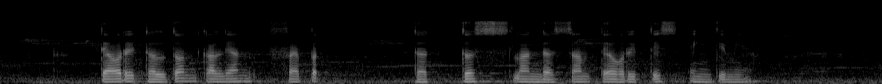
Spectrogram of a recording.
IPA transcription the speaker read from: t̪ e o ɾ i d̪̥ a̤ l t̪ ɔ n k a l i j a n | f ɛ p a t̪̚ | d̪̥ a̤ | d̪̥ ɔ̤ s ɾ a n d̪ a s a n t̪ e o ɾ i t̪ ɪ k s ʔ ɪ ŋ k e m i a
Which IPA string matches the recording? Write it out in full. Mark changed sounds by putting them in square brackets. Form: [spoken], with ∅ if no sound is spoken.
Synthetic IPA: t̪ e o ɾ i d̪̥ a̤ l t̪ ɔ n k a l i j a n | f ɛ p [ə] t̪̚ | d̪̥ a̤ | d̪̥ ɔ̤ s [l] a n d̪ a s a n t̪ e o ɾ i t̪ ɪ [∅] s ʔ ɪ ŋ k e m i a

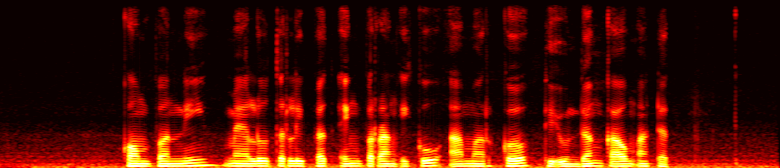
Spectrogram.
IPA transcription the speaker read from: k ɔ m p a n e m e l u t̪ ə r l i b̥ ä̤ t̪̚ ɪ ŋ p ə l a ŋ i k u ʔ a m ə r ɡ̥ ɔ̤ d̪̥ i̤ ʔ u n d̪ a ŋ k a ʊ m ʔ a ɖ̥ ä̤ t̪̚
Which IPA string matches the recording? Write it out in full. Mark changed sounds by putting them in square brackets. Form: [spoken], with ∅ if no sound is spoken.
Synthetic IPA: k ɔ m p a n [i] m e l u t̪ ə r l i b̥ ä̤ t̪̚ ɪ ŋ p ə [ɾ] a ŋ i k u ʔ a m [a] r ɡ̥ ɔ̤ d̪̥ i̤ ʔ u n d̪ a ŋ k a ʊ m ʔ a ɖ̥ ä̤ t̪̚

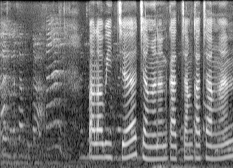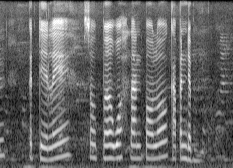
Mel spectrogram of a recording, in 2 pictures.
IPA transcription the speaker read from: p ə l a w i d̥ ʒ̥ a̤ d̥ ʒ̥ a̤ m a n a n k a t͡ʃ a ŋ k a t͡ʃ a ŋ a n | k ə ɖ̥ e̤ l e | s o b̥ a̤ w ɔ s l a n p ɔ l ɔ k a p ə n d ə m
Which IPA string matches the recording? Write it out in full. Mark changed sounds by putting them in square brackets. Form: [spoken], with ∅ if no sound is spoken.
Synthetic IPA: p [a] l a w i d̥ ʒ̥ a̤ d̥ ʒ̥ a̤ [ŋ] a n a n k a t͡ʃ a ŋ k a t͡ʃ a ŋ a n | k ə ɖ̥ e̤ l e | s o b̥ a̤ w ɔ [h] l a n p ɔ l ɔ k a p ə n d ə m

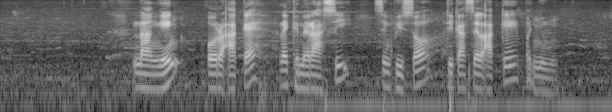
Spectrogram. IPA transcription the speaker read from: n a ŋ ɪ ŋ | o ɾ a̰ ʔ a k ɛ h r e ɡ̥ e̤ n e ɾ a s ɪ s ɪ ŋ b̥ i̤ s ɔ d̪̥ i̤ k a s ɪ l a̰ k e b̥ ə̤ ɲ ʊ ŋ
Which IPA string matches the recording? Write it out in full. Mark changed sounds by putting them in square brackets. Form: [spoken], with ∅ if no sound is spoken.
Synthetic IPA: n a ŋ ɪ ŋ | o ɾ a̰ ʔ a k ɛ h r e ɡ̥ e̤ n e ɾ a s [i] s ɪ ŋ b̥ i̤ s ɔ d̪̥ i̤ k a s ɪ l a̰ k e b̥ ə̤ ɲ ʊ ŋ

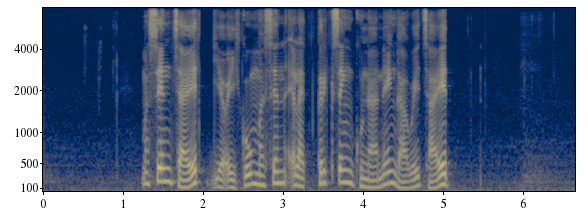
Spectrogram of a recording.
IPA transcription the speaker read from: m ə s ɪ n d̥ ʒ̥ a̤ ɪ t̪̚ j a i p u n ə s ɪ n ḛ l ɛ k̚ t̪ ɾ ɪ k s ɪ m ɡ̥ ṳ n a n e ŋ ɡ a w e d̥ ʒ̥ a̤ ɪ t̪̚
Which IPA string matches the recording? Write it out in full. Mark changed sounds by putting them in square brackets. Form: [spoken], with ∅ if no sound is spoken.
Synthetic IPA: m ə s ɪ n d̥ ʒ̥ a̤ ɪ t̪̚ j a i [k] u [m] ə s ɪ n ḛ l ɛ k̚ t̪ ɾ ɪ k s ɪ [ŋ] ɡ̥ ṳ n a n e ŋ ɡ a w e d̥ ʒ̥ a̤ ɪ t̪̚

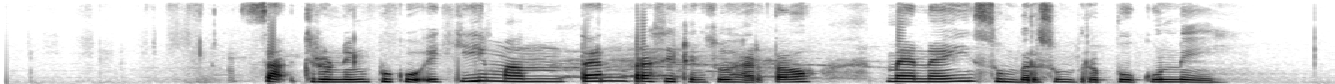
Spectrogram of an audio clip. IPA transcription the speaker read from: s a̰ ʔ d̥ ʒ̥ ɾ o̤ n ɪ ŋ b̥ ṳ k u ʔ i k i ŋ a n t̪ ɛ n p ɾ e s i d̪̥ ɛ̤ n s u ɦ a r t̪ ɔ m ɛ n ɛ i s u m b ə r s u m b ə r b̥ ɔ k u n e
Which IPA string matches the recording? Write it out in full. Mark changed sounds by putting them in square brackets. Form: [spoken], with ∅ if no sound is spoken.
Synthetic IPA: s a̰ ʔ d̥ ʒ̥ ɾ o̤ n ɪ ŋ b̥ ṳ k u ʔ i k i [m] a n t̪ ɛ n p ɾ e s i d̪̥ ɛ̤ n s u ɦ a r t̪ ɔ m ɛ n ɛ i s u m b ə r s u m b ə r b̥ [u] k u n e

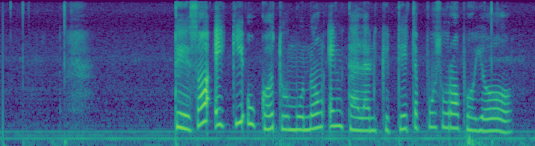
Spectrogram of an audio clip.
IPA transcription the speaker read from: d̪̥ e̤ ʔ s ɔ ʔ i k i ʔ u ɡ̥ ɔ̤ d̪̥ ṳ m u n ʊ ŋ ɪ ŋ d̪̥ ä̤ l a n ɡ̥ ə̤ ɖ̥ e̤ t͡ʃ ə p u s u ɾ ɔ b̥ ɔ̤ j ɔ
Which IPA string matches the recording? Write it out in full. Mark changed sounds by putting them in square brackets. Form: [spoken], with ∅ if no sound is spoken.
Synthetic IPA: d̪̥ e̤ [∅] s ɔ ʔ i k i ʔ u ɡ̥ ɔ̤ d̪̥ ṳ m u n ʊ ŋ ɪ ŋ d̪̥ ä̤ l a n ɡ̥ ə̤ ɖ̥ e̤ t͡ʃ ə p u s u ɾ ɔ b̥ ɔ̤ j ɔ

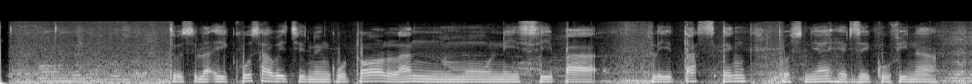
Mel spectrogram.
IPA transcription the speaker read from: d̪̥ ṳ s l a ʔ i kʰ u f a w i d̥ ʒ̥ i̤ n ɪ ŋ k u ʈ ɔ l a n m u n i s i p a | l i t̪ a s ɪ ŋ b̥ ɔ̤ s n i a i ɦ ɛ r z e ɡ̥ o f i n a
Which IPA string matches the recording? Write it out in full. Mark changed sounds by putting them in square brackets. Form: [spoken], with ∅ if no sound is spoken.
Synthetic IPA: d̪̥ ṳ s l a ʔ i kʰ u [s] a w i d̥ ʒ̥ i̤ n ɪ ŋ k u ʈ ɔ l a n m u n i s i p a | l i t̪ a s ɪ ŋ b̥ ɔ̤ s n i a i ɦ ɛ r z e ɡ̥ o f i n a

